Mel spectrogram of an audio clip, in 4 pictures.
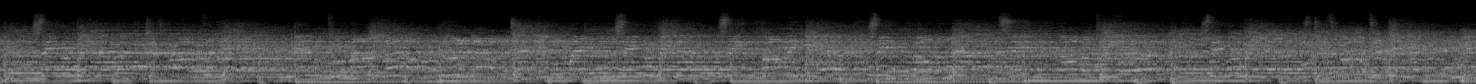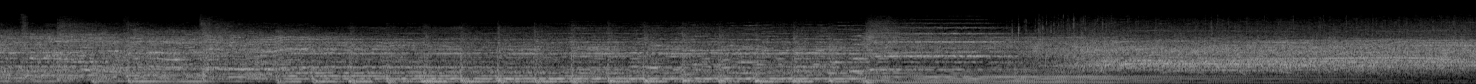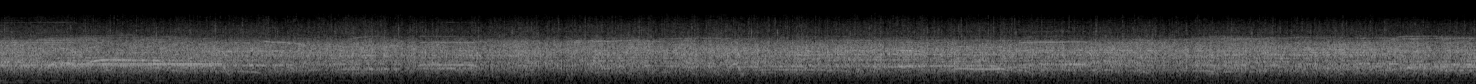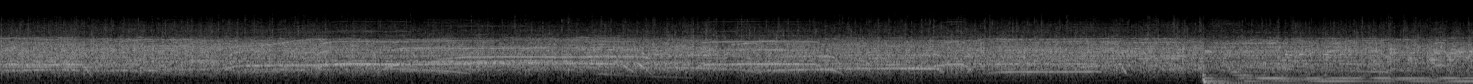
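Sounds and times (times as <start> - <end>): audience applauding: 0.0 - 59.0
crowd cheers: 0.0 - 59.0
music: 0.0 - 59.0.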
